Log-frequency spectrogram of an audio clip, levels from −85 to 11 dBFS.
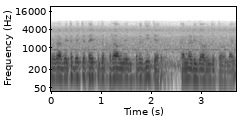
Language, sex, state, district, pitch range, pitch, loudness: Tulu, male, Karnataka, Dakshina Kannada, 100-110 Hz, 105 Hz, -16 LUFS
